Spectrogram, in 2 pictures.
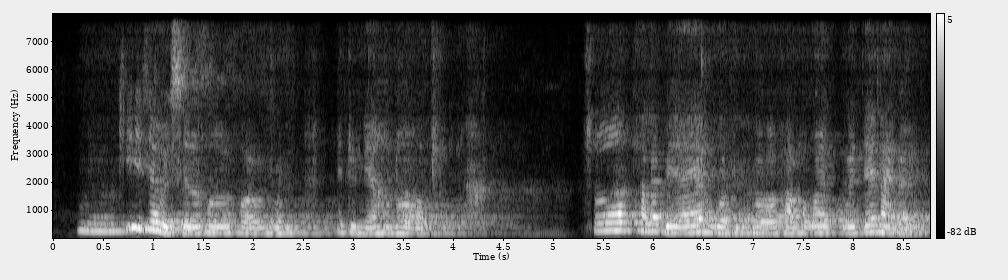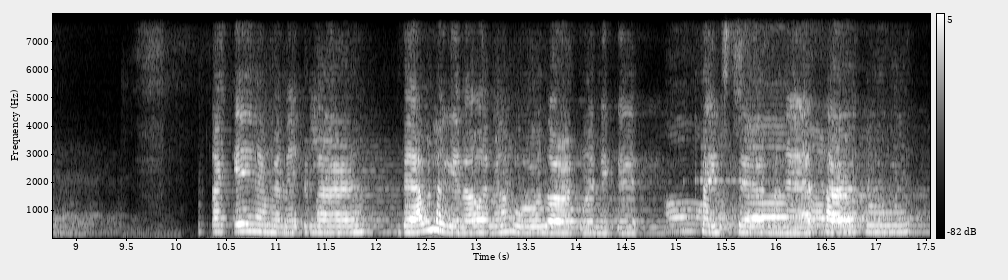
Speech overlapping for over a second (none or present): present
